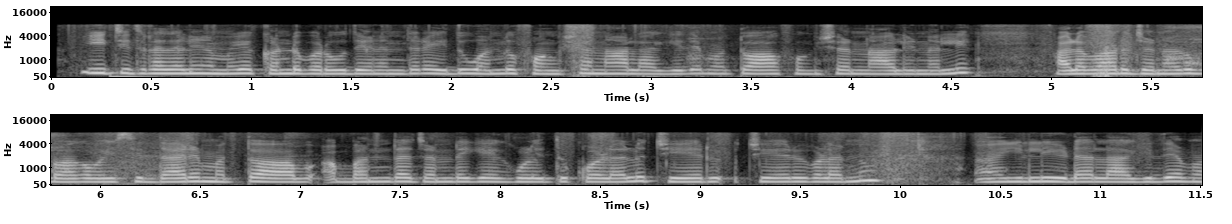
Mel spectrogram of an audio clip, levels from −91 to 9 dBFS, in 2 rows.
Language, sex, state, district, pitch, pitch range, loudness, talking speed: Kannada, female, Karnataka, Raichur, 205 Hz, 195-210 Hz, -16 LUFS, 155 wpm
